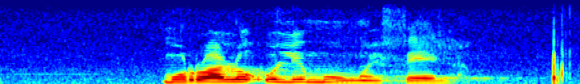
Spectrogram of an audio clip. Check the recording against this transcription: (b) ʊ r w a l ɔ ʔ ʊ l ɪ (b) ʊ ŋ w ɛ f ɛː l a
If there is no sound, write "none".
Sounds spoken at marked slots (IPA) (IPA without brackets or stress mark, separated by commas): m, m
